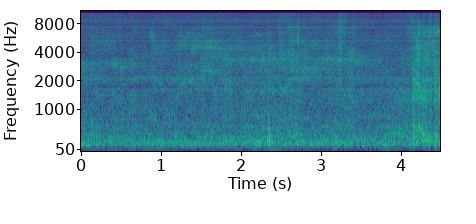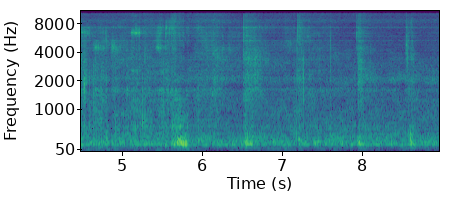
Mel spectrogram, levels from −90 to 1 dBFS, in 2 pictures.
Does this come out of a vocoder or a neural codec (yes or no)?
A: yes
